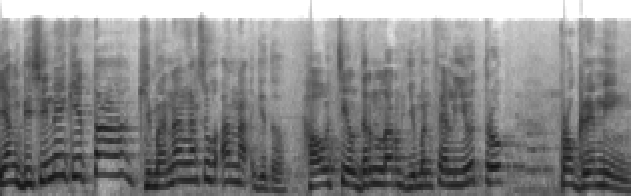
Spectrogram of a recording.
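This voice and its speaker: Someone speaks in a strong Javanese accent over noticeable background noise. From Central Java (Jepara). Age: 20s. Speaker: project manager giving internal talk. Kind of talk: casual presentation to colleagues. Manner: fast.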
